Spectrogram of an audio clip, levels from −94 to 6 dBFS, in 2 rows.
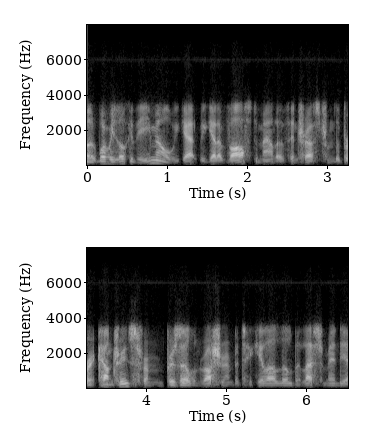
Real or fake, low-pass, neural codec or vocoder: real; 7.2 kHz; none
